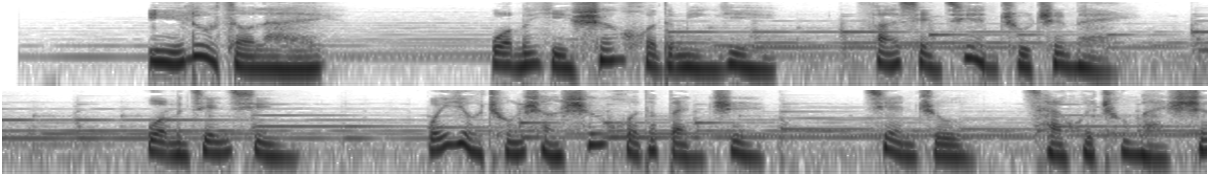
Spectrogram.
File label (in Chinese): 女4号 房地产, 国语女声配音; 优雅; 浩宇房产 用心筑家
